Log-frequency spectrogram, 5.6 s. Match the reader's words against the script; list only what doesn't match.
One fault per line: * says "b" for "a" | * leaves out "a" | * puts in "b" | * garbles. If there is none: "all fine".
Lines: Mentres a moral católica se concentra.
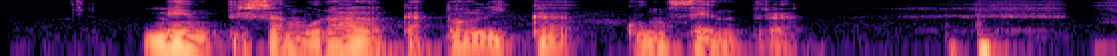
* leaves out "se"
